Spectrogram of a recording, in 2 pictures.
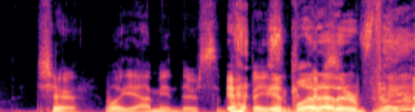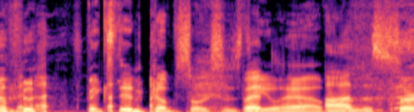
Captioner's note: laughs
